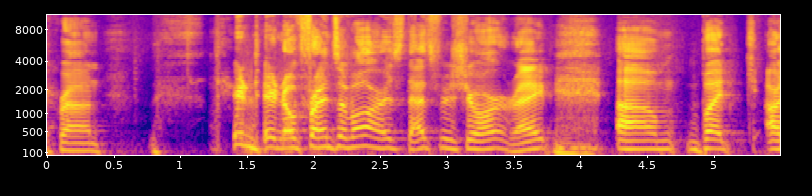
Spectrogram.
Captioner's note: laugh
